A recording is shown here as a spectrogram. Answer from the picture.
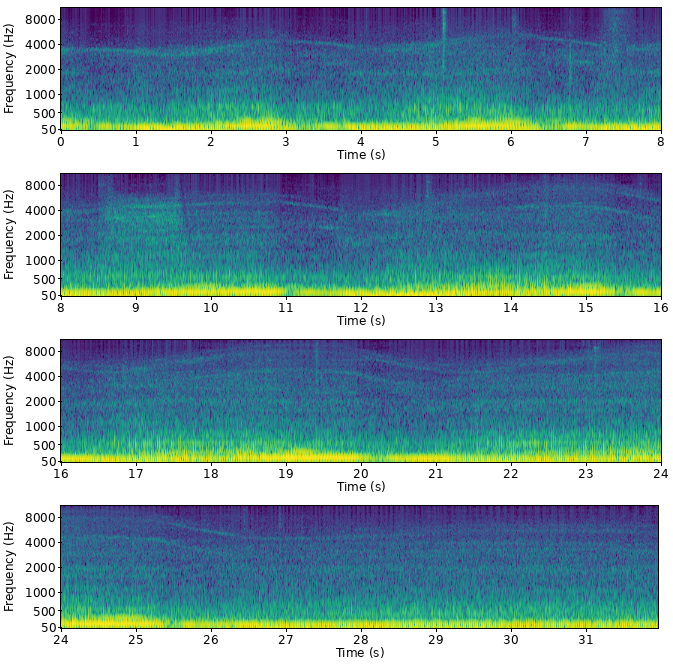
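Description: Semi truck's diesel engine heard from inside the cab, accelerating up through the gears. The engine note climbs in each gear and drops sharply at each of about seven shifts, each gear held longer than the last, then settles to a steady cruise. There are a few sharp clicks in the first ten seconds.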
